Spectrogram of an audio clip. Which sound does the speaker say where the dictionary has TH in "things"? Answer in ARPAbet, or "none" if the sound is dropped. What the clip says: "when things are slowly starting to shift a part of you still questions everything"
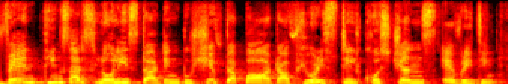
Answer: T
